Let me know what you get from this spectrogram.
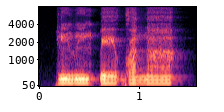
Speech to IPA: ɾĩ˨βĩ˨k͡peː˨ɡʷa˨ nã˦

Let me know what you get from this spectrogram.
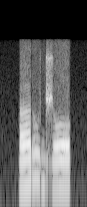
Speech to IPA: ɐɾo̤d͡ʒo

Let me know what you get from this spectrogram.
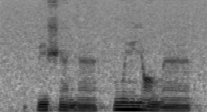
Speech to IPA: k͡pi˨ʃɛ̃˨ɡɛ̃˨ | wĩ˦jɔ̃˦˨ wɛ̃˨

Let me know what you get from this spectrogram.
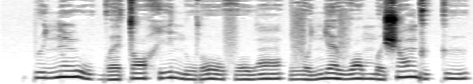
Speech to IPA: pɨ˧ ɲũ˦wu˨ɡʷɛ˨ tɔ˧hi˧ nu˨ɾoː˦˨fo˧wɔ̃˦ | və˨ɲɛ˦˨vɔ˧ mə˨ʃɔ̃˦ɡɨ˨ kɨ˦

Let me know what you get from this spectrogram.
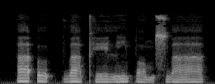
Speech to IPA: a˦ʔo˨ʔ pwa˦pʰe˧ lĩ˧pɔ˨˩m swa˧

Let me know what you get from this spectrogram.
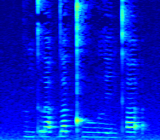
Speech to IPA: kɯ˧ŋ tra˦˥ʔda˥˩t̚ kʰwuː˧ le˧nkʰa˥˩ʔ

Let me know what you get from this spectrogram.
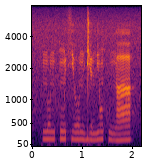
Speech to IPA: n̪onxũ sʲoːndʲøn jɔ̃xʷɪŋa

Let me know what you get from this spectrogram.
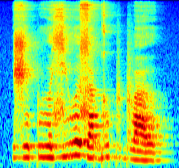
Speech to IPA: ʒepɯə̯ zʲuə̯ zaɡɯ bebβaə̯

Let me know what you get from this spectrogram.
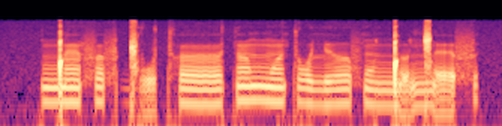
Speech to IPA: ŋ͡ǃɛ̃fœf ɡ͡ǁo̰tʰœːtœ̃ ŋʷə̃to lʲəːfõ ŋ͡ǃə̰ ŋ͡ǁɛ̰f

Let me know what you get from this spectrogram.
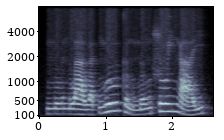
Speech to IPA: n̪uː˨nwaː˨wɐ˨˥k̚ muː˥t̪ʊ˨˩ŋ n̪ʊ˨˧ŋ suː˥jŋaː˨˥j

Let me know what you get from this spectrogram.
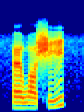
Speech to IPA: œ˩wɔ˩ ʃi˨˦

